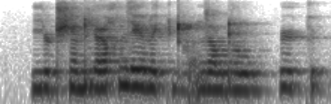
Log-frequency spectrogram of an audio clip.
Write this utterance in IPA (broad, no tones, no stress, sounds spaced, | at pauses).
j ʉ ɖ ʃ ɛ̃ ɖ j œː χ n z eː ɳ e k ɖʱ ɔ̰ n z ɔ w ɖ o w | ʉ k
